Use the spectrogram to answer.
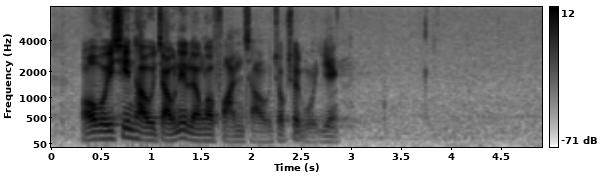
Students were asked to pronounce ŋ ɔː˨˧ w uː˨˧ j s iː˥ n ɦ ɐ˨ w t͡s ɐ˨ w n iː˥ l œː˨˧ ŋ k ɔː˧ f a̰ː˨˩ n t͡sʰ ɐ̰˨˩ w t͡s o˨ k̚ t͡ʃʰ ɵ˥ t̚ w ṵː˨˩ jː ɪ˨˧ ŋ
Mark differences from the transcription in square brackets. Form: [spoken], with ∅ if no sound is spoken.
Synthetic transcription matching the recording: ŋ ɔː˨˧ w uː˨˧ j s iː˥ n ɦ ɐ˨ w t͡s ɐ˨ w n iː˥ l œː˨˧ ŋ k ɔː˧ f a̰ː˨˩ n t͡sʰ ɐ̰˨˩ w t͡s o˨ k̚ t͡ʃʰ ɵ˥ t̚ w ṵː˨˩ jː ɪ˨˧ ŋ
